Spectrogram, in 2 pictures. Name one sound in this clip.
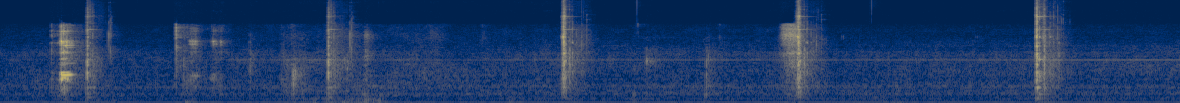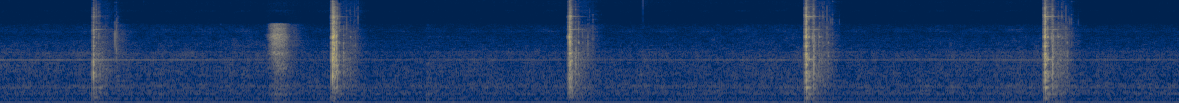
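A pickaxe strikes rock in sharp, regular blows.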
